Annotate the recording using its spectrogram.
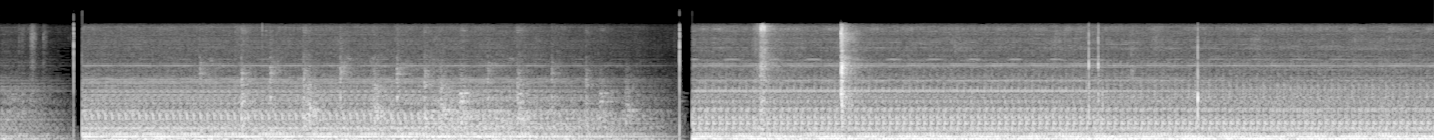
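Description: Steady low hum with faint scattered ticking and a few sharp clicks, cut off abruptly twice, about a second in and near the middle.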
